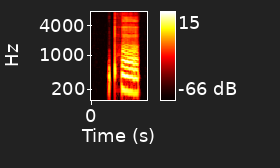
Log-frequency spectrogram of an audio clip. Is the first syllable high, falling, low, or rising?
low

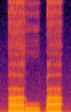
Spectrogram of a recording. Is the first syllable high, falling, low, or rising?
low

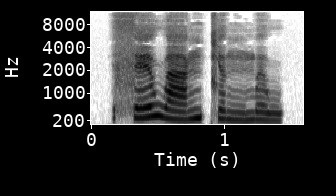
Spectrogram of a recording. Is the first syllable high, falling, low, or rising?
rising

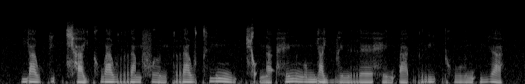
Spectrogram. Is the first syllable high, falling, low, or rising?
low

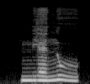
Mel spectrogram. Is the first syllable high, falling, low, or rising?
rising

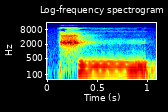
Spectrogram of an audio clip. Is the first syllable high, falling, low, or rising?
low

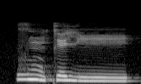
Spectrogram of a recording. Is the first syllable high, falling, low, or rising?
falling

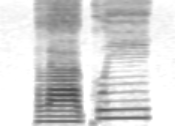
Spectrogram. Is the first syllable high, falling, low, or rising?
low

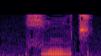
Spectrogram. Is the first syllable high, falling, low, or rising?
low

